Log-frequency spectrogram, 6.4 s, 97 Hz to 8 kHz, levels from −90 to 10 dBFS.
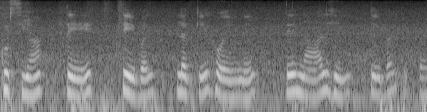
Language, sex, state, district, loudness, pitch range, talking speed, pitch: Punjabi, female, Punjab, Pathankot, -18 LUFS, 185-215 Hz, 110 wpm, 200 Hz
